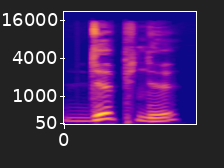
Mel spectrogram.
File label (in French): "deux pneus", French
